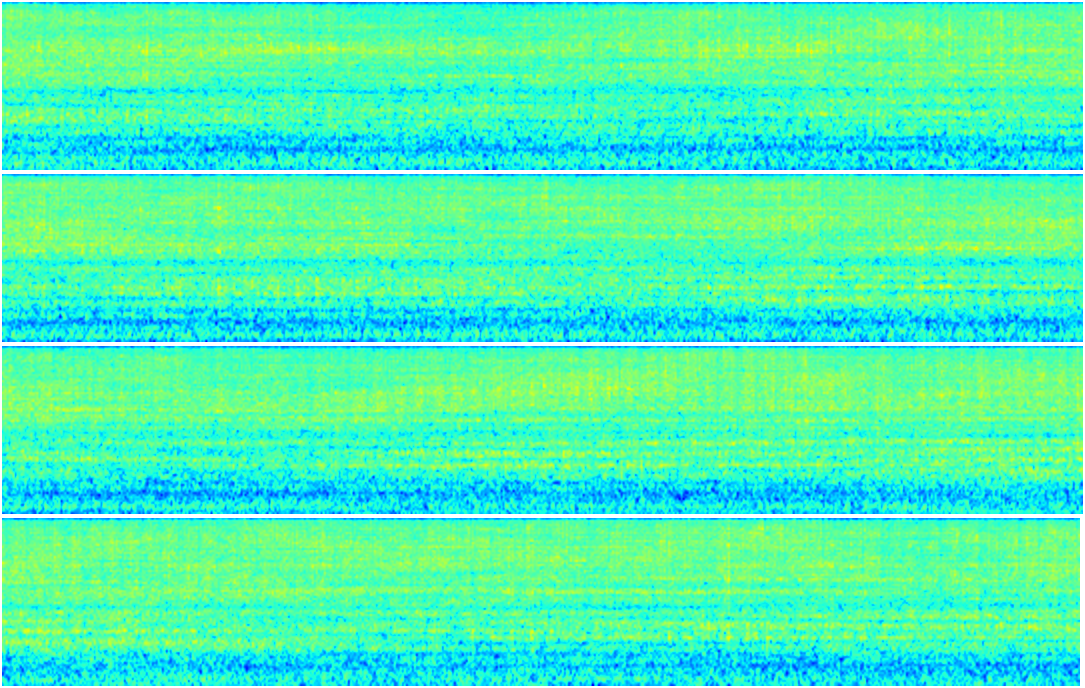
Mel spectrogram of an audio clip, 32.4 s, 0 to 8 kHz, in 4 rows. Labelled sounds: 19.1	19.4	vessel noise, 0.99 to 1.2 kHz
25.1	25.4	vessel noise, 5.2 to 5.4 kHz

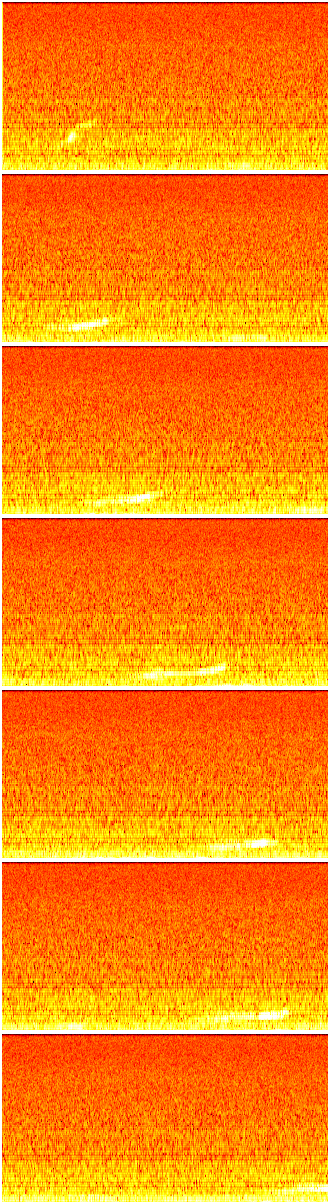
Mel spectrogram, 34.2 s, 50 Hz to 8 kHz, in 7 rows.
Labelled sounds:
1.1	1.5	humpback whale, 0.80 to 0.96 kHz

